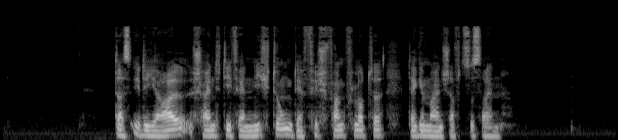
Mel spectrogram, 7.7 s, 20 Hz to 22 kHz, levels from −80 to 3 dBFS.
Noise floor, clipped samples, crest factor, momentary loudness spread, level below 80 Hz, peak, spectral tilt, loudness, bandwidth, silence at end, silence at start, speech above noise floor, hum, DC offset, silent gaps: -72 dBFS; under 0.1%; 20 dB; 11 LU; -54 dBFS; -6 dBFS; -5 dB/octave; -25 LUFS; 11.5 kHz; 1.4 s; 1.45 s; 47 dB; none; under 0.1%; none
